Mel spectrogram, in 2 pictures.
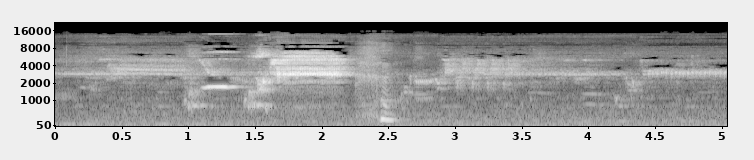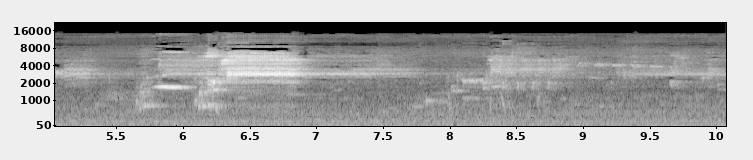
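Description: Recorded song of a male red-winged blackbird played back through a speaker: a few short notes followed by a harsh, metallic-sounding trill, heard twice about four and a half seconds apart.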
